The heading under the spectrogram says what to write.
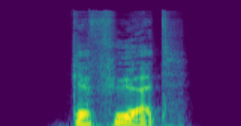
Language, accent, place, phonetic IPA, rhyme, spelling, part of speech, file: German, Germany, Berlin, [ɡəˈfyːɐ̯t], -yːɐ̯t, geführt, verb, De-geführt.ogg
- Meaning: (verb) past participle of führen; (adjective) 1. guided, conducted 2. managed, administered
